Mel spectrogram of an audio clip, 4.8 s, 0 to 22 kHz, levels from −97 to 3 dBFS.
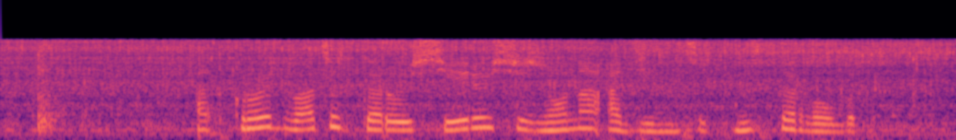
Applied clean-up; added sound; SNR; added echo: none; Sink (filling or washing) / Water tap, faucet; 4 dB; none.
